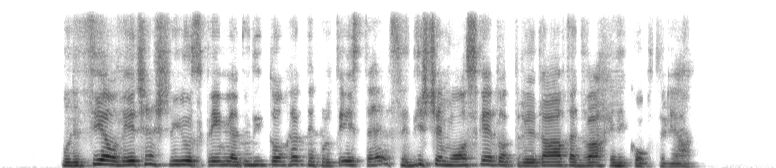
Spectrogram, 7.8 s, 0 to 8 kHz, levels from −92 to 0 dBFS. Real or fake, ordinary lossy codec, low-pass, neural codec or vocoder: fake; none; 7.2 kHz; codec, 32 kHz, 1.9 kbps, SNAC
